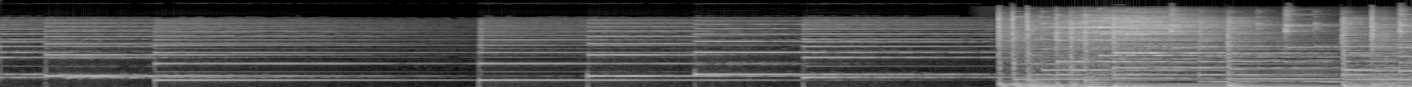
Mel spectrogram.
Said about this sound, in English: Let's close out this meeting. Let's ring that bell.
